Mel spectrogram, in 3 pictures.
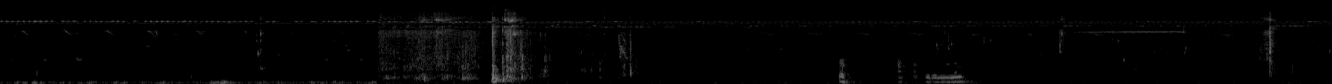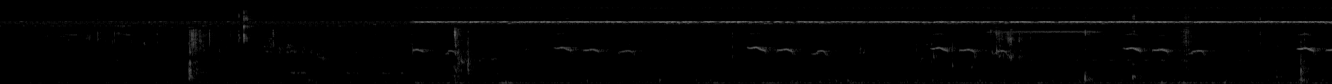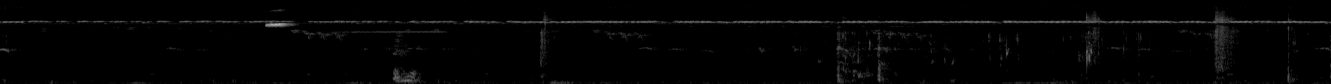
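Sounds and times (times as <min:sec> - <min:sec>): insects trilling: 0:00.0 - 0:39.9
birds chirping: 0:17.4 - 0:27.2, 0:27.9 - 0:39.9.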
